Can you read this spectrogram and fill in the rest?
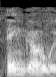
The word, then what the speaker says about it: Engo: I don't know exactly, because there's questions about its exact origin, but let us say about a century plus later, Yuan Wu, also known as Engo in Japanese way of pronouncing it,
